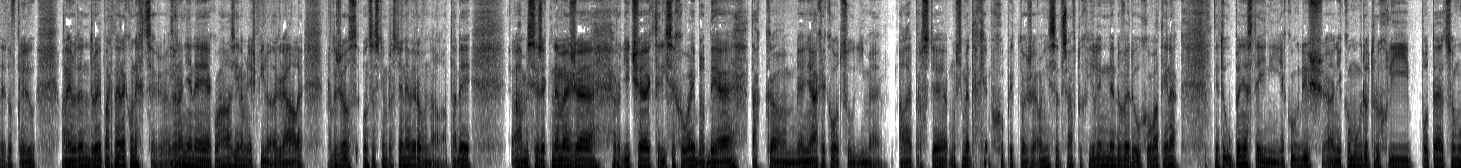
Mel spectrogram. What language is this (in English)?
Czech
